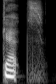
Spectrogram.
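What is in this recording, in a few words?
"gets", American English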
